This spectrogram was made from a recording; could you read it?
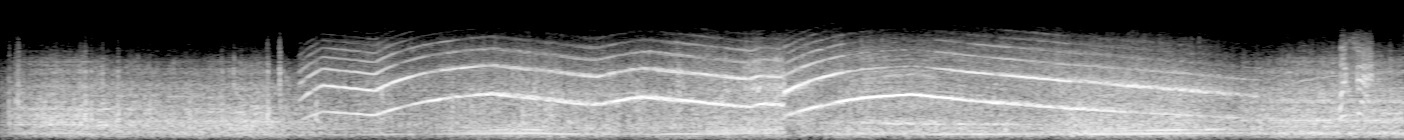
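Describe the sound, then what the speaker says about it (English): A loud police car siren wails, sweeping up and down continuously, close by, with engine rumble underneath. "That's a police car."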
